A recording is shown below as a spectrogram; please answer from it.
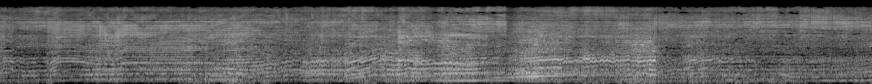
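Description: Several 1/5-scale HPI Baja RC buggies with small two-stroke petrol engines racing together, the engines revving up and down over each other with constantly shifting pitch.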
